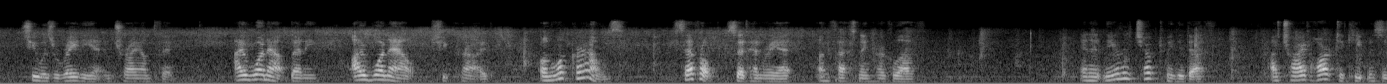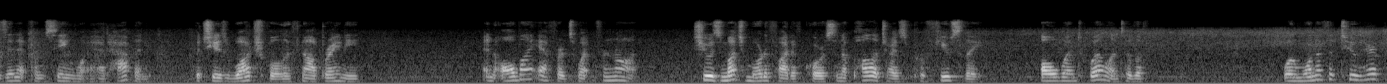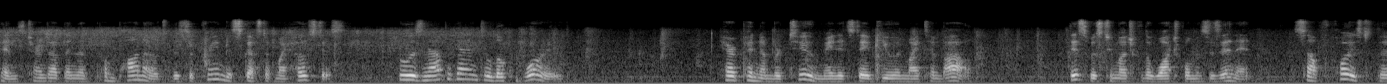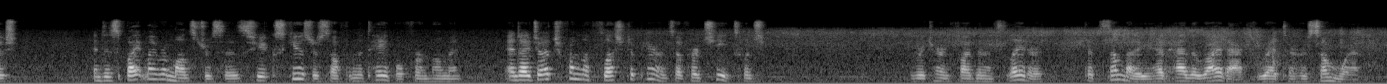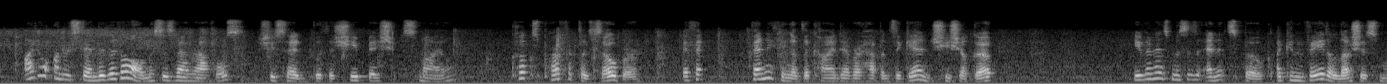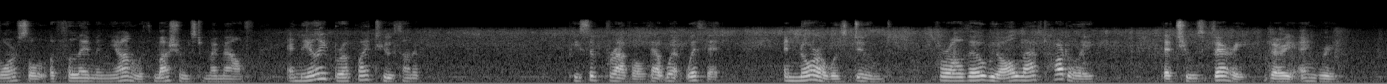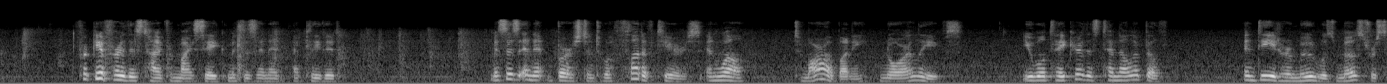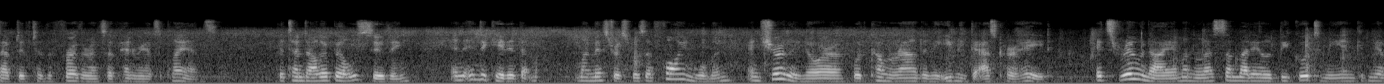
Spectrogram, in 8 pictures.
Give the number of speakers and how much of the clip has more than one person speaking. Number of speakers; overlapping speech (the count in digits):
1, no overlap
